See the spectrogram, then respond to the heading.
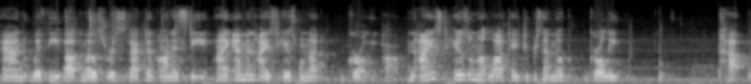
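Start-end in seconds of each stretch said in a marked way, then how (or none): none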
